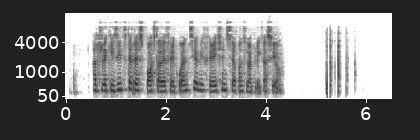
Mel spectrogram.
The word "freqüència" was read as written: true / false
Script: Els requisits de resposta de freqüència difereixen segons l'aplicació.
true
